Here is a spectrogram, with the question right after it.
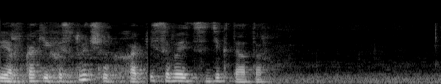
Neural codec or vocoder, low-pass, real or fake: none; 7.2 kHz; real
